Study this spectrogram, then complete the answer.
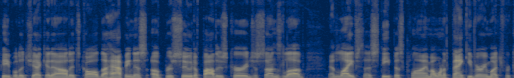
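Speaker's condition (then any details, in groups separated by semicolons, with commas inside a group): No condition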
